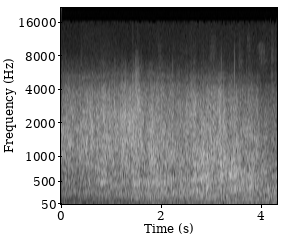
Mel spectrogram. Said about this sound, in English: We don't hear too many of them in the sky these days. Aeroplane, yes, aeroplane. Very good, very good.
